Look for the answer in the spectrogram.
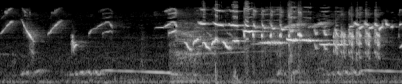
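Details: Brown-chested jungle flycatcher calling noisily in the wild, recorded as a lure and tutor sound: short forked chirps and a long low whistle, then a dense stretch of high twittering and whistled notes over another low whistle.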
